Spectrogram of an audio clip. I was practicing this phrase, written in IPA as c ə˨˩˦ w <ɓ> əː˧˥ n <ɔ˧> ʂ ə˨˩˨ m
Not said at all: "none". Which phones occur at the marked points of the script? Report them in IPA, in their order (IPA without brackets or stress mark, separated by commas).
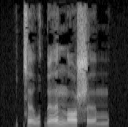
ɗ, ɔ˧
